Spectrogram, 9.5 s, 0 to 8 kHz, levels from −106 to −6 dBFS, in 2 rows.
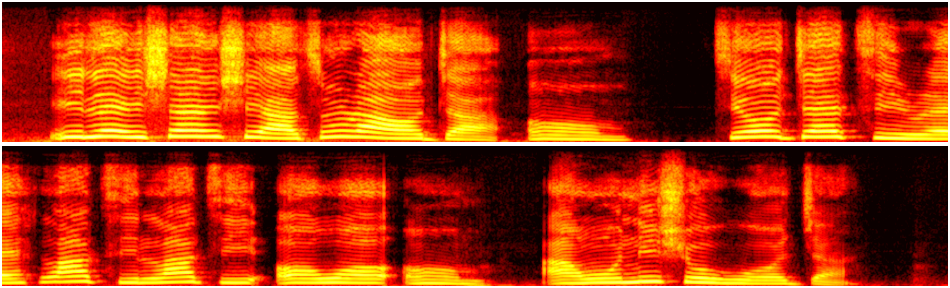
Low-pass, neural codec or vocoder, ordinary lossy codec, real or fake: none; codec, 16 kHz, 16 kbps, FunCodec, trained on Chinese and English, 50 frames a second; none; fake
